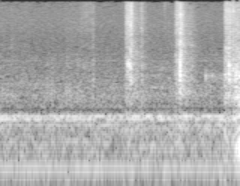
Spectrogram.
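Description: Tarot cards being handled: three short, faint rustles about half a second apart in the second half, over a low steady hum.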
